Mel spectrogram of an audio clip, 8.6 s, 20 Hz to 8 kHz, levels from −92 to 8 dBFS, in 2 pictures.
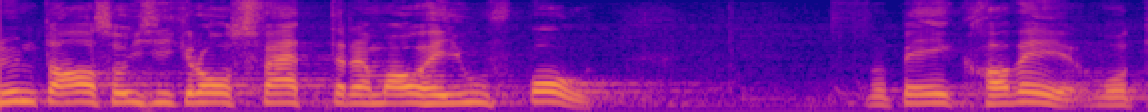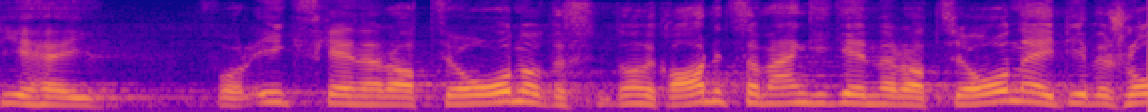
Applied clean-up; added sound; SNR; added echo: none; none; none; none.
